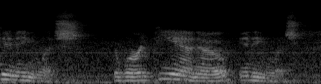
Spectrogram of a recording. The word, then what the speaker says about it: piano: understand about diphthongs, and they will say it as a three-syllable word, just like in English. Piano. Okay, that gives them away that that it isn't their native language. So, piano, two syllables.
